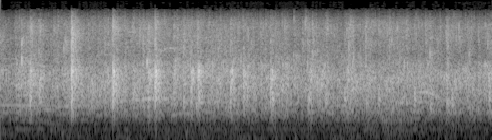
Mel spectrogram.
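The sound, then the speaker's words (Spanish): Applause from a crowd at a municipal accountability meeting in Flandes, Tolima, honouring local public officials: continuous, fairly quiet clapping with a dense, even texture and small swells throughout. “le demos un aplauso a todos los funcionarios de Flandes”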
